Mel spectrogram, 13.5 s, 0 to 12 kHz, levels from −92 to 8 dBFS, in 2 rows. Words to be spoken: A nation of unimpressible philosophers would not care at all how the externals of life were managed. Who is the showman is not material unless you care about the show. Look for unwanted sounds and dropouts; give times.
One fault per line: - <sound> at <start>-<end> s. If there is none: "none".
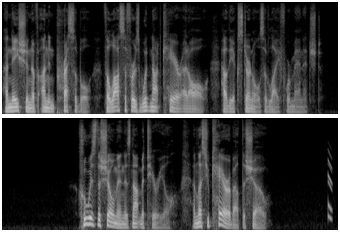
- chirp at 13.2-13.3 s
